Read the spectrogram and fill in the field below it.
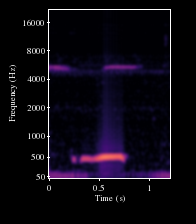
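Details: Ground dove giving a single soft, low coo that swells and rises gently before stopping, with a steady faint high-pitched hum in the background.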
